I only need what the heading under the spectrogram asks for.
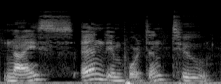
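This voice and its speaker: A young woman from Sweden presents her topic on a radio chat in an earnest way, with frequent small ums between her thoughts. Her voice sits somewhat low for a woman and has a breathy, husky edge. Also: slow, mellow, rough recording. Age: young adult. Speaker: volunteer guest presenting a topic.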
